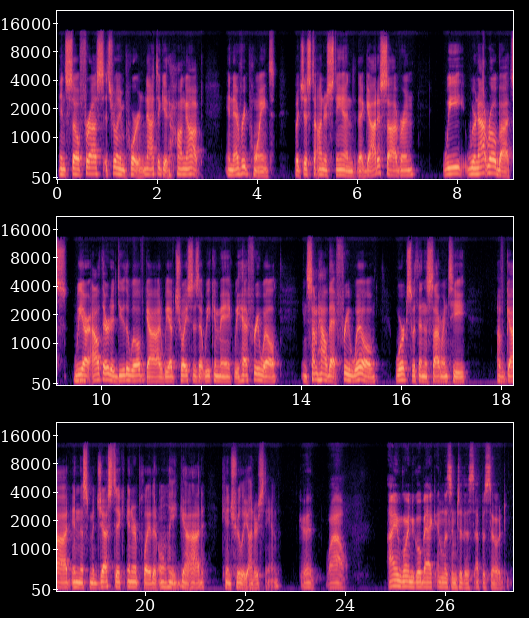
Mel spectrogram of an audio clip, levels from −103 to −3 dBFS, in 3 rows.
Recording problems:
none

